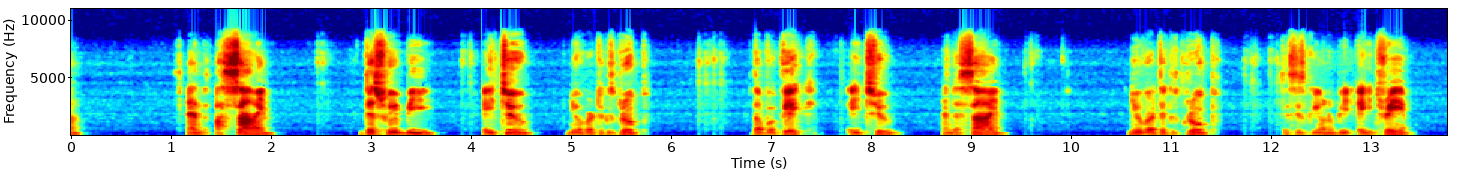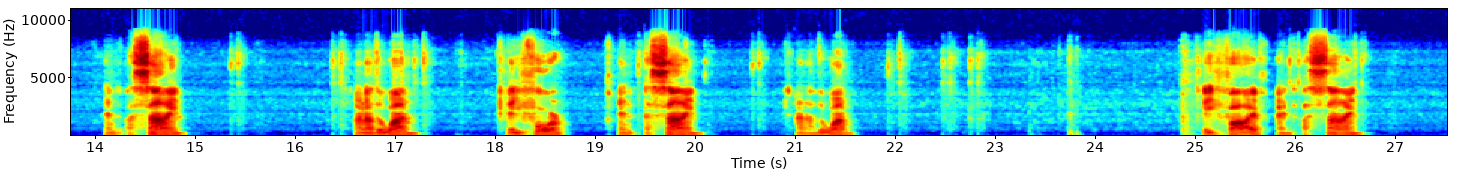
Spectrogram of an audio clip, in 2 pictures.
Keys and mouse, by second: 2.3-6.3 drag, 6.5-8.2 drag, 9.4 click, 11.6 click, 11.9 click, 12.0-13.7 drag, 14.3-16.4 drag, 16.9 click, 17.2-19.0 drag, 19.8 shift+middle click, 22.4 click, 22.6-25.5 drag, 26.5-27.5 drag.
